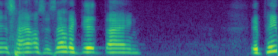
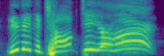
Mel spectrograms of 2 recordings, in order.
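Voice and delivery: preaching shout; 10 semitones higher than usual. Real, not acted. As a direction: belt it out to the whole church. Preacher exhorts the congregation.

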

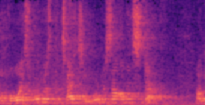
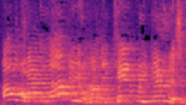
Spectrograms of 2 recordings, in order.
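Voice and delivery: high, whiny mock plea rising to a shout; preacher mocking a boy begging his girlfriend, whiny; pleading boyfriend; 7 semitones higher than usual. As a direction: wheedle like a pushy boyfriend. Young man pressuring girl quoted.

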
